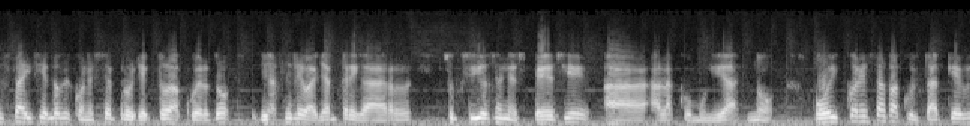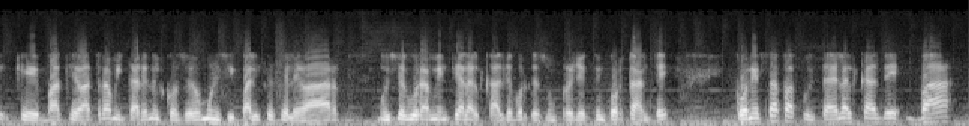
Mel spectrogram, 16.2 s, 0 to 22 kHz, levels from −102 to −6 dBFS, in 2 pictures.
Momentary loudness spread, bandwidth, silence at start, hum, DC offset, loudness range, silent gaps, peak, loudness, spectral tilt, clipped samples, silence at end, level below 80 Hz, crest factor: 7 LU; 6.4 kHz; 0 s; none; under 0.1%; 2 LU; none; -4 dBFS; -21 LUFS; -9 dB/octave; under 0.1%; 0 s; -42 dBFS; 18 dB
